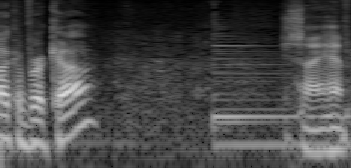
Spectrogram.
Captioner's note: laughter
